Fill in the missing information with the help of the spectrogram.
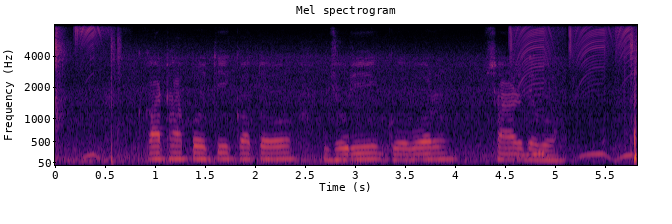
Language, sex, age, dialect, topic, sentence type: Bengali, male, 18-24, Western, agriculture, question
